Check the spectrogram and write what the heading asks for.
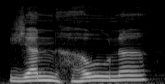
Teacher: یہاں پہ ہا آ گیا حروف حلقی میں سے تو غنہ نہیں کریں گے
